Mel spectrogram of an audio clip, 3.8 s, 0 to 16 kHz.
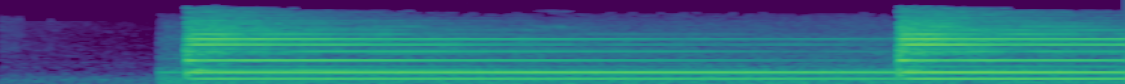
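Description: The Bell of Hope, a church bell at St. Paul's Chapel in New York, tolls at a September 11 memorial: two loud strikes about two and a half seconds apart, each leaving a long, sustained ringing hum.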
